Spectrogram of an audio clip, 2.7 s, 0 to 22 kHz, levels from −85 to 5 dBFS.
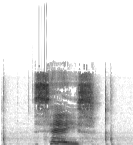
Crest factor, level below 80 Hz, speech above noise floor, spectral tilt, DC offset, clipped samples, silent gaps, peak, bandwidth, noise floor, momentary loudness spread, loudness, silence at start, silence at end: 18 dB; -78 dBFS; 44 dB; 2 dB/octave; under 0.1%; under 0.1%; none; 0 dBFS; 16 kHz; -58 dBFS; 23 LU; -12 LUFS; 0.05 s; 0.45 s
